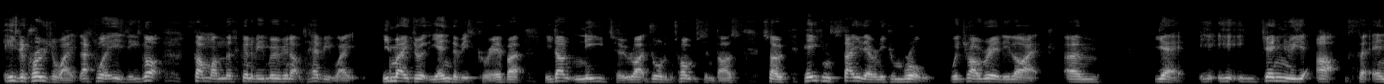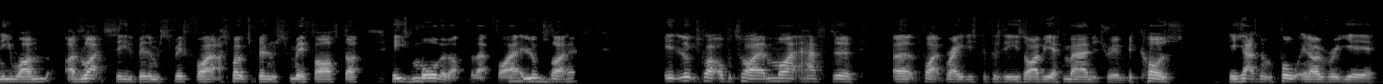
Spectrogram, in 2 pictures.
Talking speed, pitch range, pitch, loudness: 230 wpm, 125-155 Hz, 135 Hz, -29 LUFS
